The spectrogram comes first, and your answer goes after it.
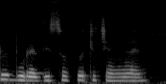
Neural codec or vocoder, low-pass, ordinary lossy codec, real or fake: codec, 44.1 kHz, 2.6 kbps, DAC; none; none; fake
